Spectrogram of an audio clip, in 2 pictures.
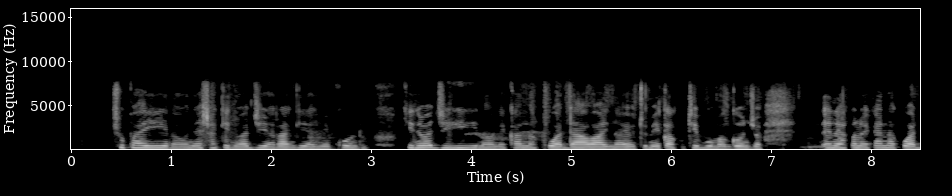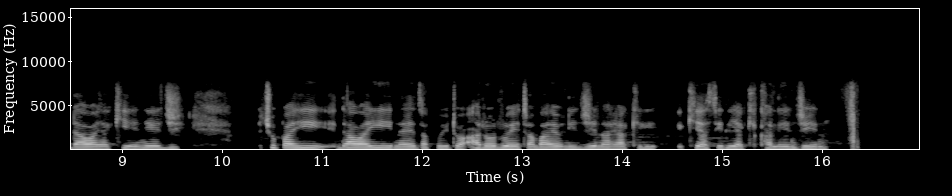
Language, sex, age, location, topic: Swahili, female, 18-24, Nakuru, health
